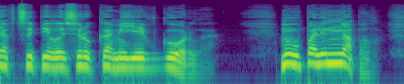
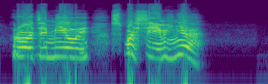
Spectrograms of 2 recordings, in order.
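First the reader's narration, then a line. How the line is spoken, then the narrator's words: Shouting over the phone. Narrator (Russian): кричал голос в трубке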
